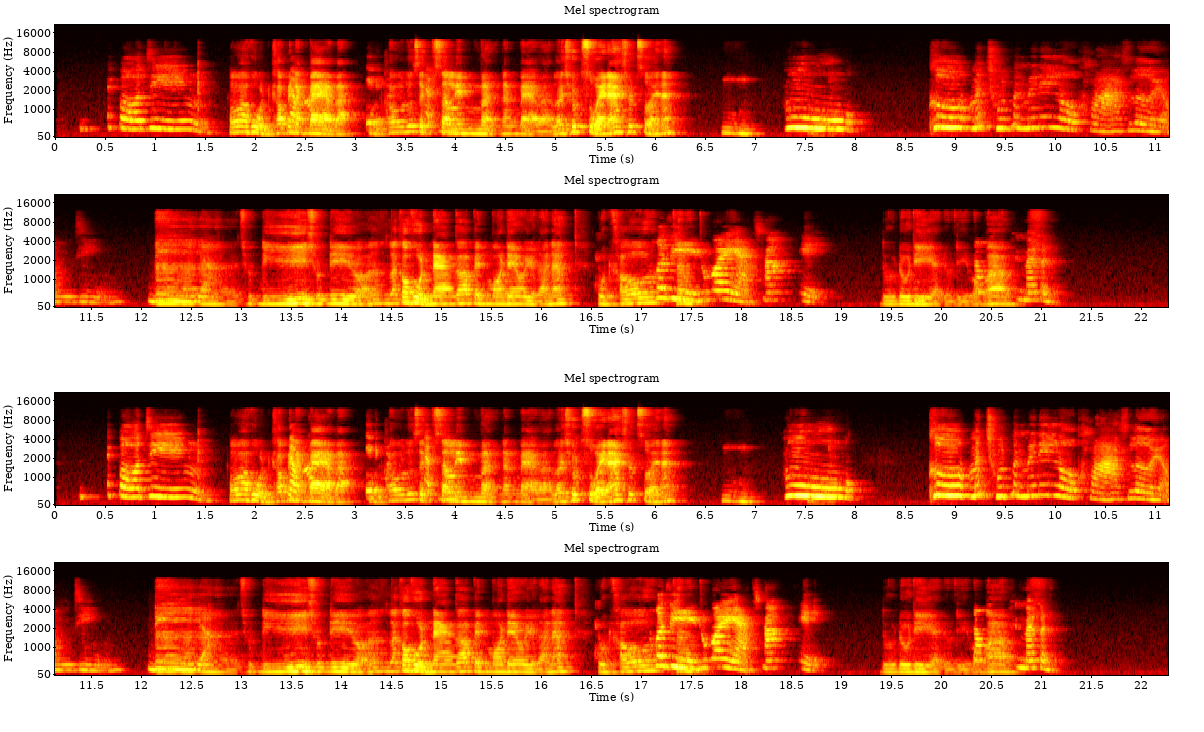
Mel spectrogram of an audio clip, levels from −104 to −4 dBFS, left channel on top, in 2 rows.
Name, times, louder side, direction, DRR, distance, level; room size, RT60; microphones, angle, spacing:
voice 1, 0.6-1.6 2.3-2.6 3.1-3.3 3.7-4.0 7.3-8.0 8.7-11.8 12.1-12.7 17.1-18.8 20.3-21.1, right 3 dB, 70° right, 6 dB, 0.5 m, -29 dB
voice 2, 1.7-6.2 6.7-7.0 12.1-16.3 16.6-17.5 19.4-20.7, left 2 dB, 10° left, 3 dB, 0.3 m, -30 dB
2.4 x 2.4 x 2.7 m, 0.39 s
head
